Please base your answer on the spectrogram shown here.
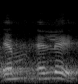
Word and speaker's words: MLA: So you think that M is a consonant and Y is using an, but it is pronounced as vowel, MLA.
